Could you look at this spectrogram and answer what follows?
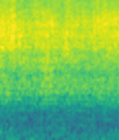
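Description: Steak basted with melted butter, garlic and rosemary in a pan sizzles with a steady, loud, close hiss through the whole short moment.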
